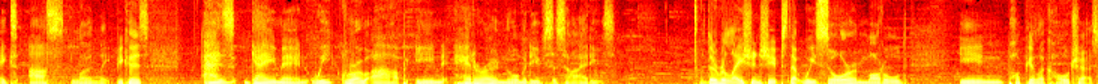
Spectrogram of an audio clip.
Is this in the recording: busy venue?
yes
